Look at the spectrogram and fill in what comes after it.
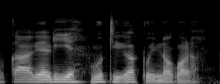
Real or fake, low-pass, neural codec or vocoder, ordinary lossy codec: fake; 14.4 kHz; codec, 32 kHz, 1.9 kbps, SNAC; none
